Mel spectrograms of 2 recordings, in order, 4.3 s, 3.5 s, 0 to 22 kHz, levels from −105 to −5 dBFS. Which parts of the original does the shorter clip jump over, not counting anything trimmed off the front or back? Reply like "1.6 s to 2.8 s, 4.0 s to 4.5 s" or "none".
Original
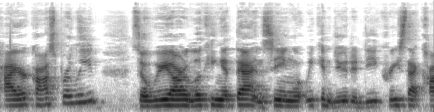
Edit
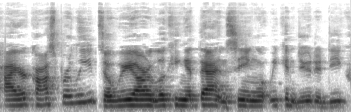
0.9 s to 1.3 s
